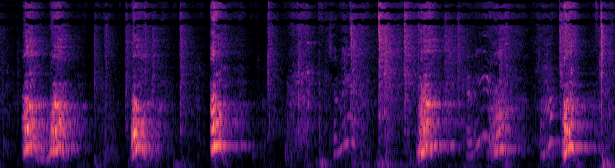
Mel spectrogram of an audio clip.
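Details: Chocolate Labrador Retriever indoors, springing up from a window seat and barking with excitement as his owner pulls into the driveway. About six sharp bark bursts come at irregular intervals, with whiny yelps between them.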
